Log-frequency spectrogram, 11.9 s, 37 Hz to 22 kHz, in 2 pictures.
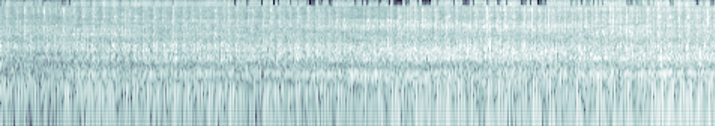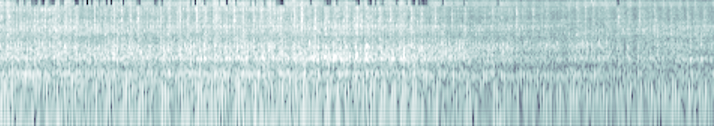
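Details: Husqvarna 128LD two-stroke trimmer, first start after tune-up (first in years, fuel filter and primer bulb checked): buzzy idle, revs up smoothly for several seconds and drops back without stumbling; runs clean.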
